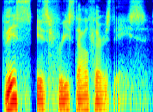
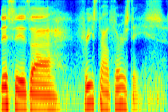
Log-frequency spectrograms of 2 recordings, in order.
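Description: First: It is said in a changed voice. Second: It is said in his normal voice.

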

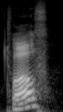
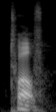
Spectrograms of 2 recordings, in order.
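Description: First: The voice rises at the end like a question. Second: The voice falls at the end like a statement. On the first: The roll result is being checked to confirm it. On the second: The roll result is being reported.

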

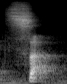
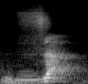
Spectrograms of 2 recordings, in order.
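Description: First: The z sound is voiceless, like ts. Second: The z sound is voiced, with buzzing. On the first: The speaker calls it wrong. "Non è una Z sorda, non è za" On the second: The speaker calls it right. "è una Z sonora. Devono vibrare qui le corde vocali"

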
